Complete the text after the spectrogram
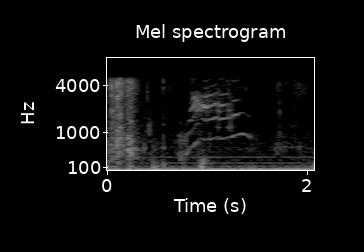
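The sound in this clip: A cat meows once, a short, moderately loud call whose pitch rises and then eases down, heard over a steady low hum.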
